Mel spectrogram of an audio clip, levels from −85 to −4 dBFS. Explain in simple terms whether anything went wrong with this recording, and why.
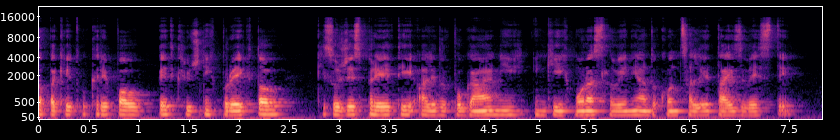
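Yes, something went wrong: the speech was likely squeezed through low-delay AAC compression, the kind used on video calls, and squeezed hard. To keep delay short, this method slices sound into very brief chunks, which makes it poor at capturing the steady tones that give a voice its pitch. With so little data to spare, the voice comes out rough and grainy from start to finish, with a hiss between its tones and a dull or artificial-sounding top end.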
